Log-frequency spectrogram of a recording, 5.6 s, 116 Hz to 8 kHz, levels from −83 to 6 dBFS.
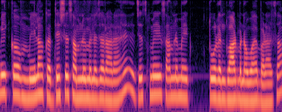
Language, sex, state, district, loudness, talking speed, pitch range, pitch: Hindi, female, Goa, North and South Goa, -15 LUFS, 210 wpm, 195-225 Hz, 205 Hz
